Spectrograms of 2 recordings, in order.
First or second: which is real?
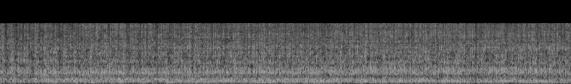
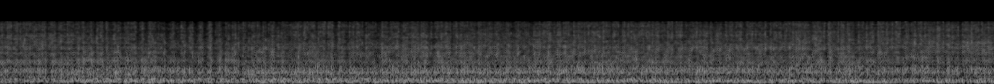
first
